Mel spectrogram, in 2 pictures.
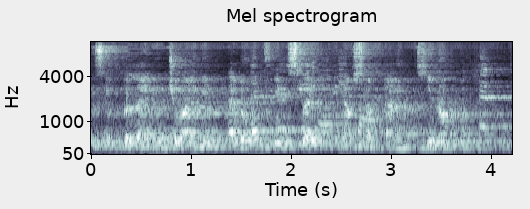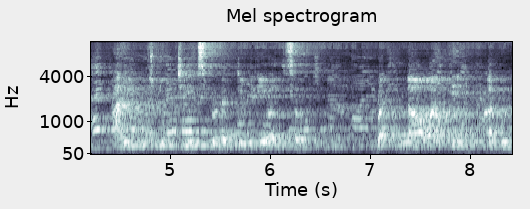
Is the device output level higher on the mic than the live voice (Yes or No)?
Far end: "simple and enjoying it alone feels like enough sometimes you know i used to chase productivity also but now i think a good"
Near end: Yes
